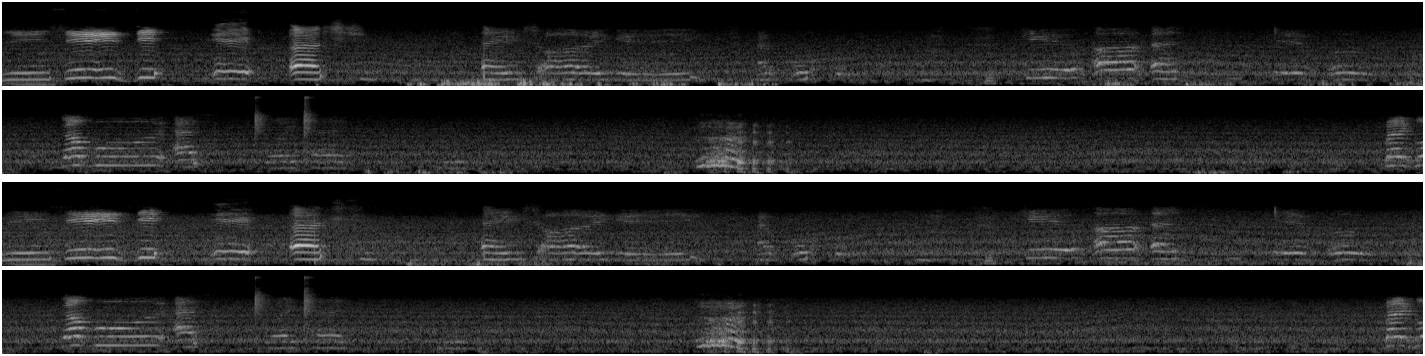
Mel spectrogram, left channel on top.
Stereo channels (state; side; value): normal; both; correlation 0.48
